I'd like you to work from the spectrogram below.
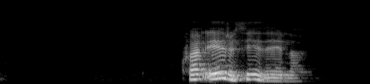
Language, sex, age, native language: Icelandic, female, 20-29, Icelandic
